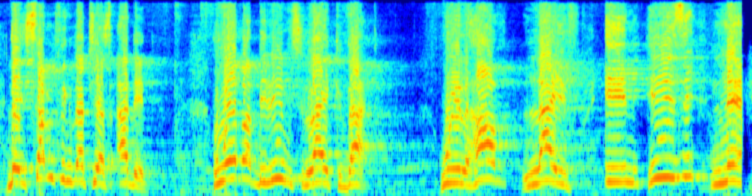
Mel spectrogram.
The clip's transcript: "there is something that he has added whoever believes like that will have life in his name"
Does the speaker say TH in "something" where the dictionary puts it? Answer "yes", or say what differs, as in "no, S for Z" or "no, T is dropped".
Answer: yes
